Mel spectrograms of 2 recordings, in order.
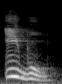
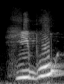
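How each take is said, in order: First: The word begins directly with a vowel sound. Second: The word begins with an audible h sound. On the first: The speaker calls it right. "we write H but we do not pronounce it" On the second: The speaker calls it wrong. "So it is not Hibu"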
